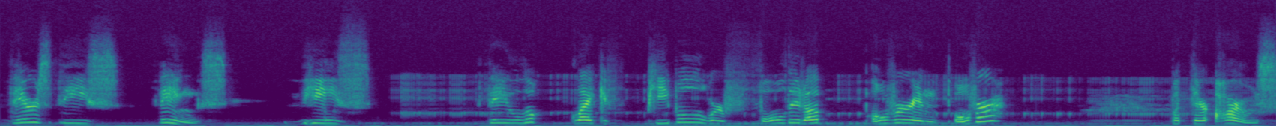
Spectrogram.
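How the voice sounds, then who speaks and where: High-pitched, frightened radio DJ. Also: female voice, highs cut off, slight background noise, full character voice. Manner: shaky, hesitant, halting. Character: frightened young radio DJ trapped overnight in horror. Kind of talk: horror audio drama acting.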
